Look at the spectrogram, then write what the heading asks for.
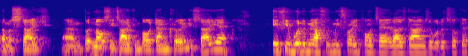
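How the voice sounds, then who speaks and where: A man of medium pitch with a strong Brummie accent, fairly quick speech and very wide pitch swings. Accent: strong Birmingham (Brummy). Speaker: football fan podcaster. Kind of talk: casual podcast chat.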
